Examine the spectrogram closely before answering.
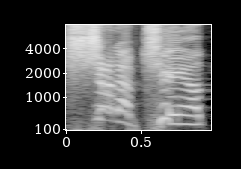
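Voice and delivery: high-pitched exasperated shout; imitated yell. Grumpy author silencing Champ, imitated yell. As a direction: snap it out as a mock yell. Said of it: "I'm sorry I yelled at you".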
